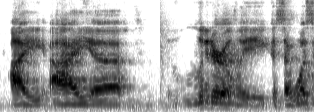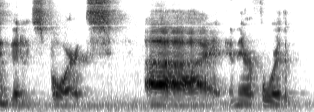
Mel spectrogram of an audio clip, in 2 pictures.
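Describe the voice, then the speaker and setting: A man with an American accent speaks in a fairly low pitch with monotone, flat intonation. Noticeable background noise is present. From New Jersey. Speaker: entrepreneur and business adviser. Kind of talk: casual interview.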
